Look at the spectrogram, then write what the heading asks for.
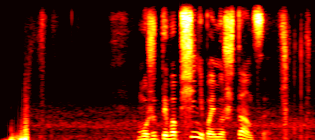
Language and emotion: Russian, angry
